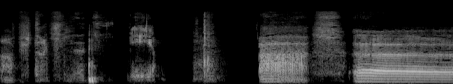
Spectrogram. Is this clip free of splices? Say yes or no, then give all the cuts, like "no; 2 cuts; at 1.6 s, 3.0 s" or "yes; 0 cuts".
no; 1 cut; at 1.2 s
